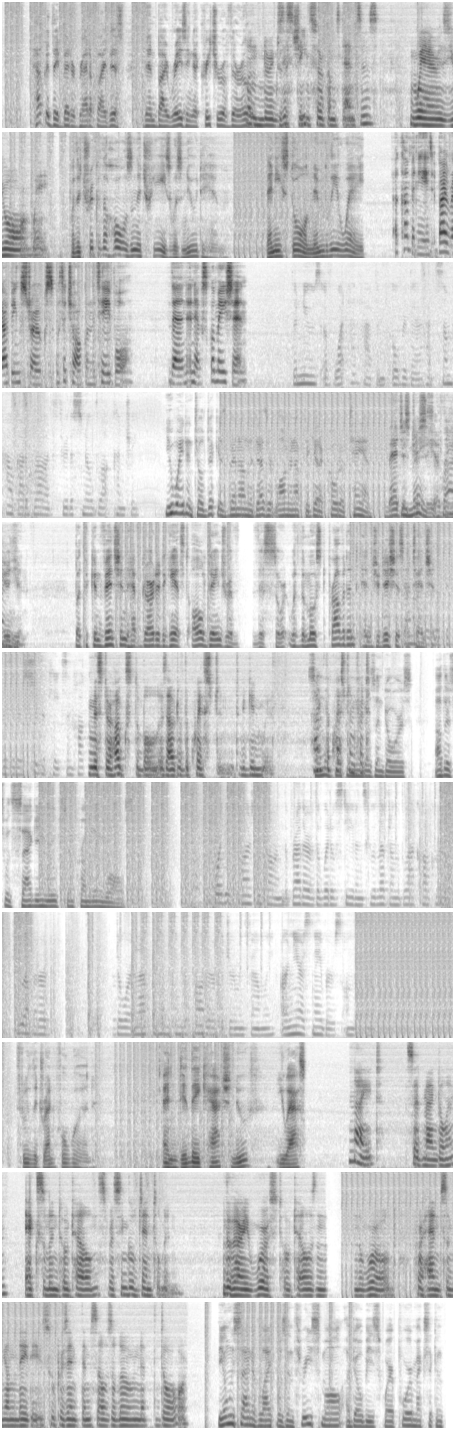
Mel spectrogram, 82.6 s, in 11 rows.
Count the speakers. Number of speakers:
six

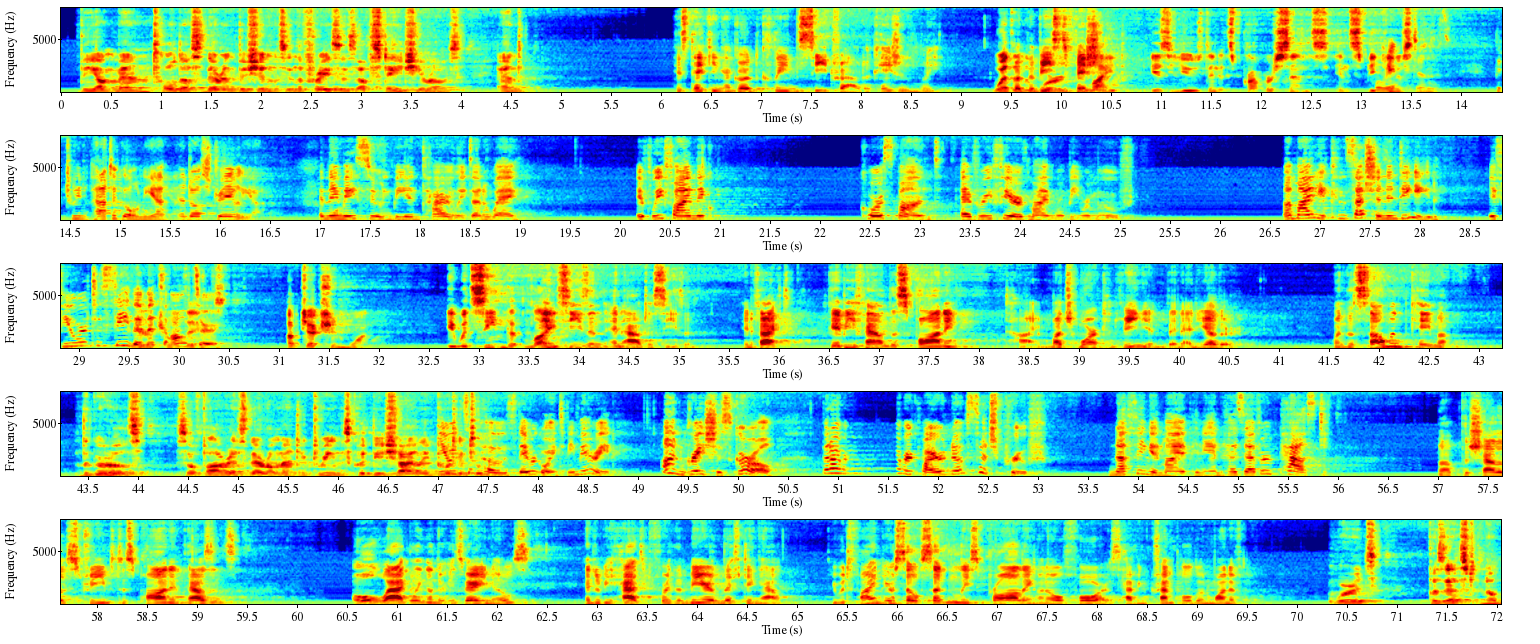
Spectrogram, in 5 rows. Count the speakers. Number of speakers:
five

